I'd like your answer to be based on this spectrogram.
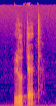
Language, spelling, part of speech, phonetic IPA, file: Polish, lutet, noun, [ˈlutɛt], Pl-lutet.ogg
